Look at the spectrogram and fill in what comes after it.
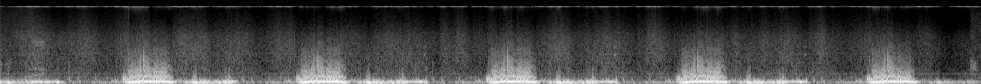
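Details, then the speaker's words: Rhonchi over the chest: low-pitched rumbling sounds with each breath, about 32 per minute, from vibration of bronchial walls suggesting secretions in the large airways; seen in bronchial asthma, bronchitis and localized obstructions. "sons graves originados pela vibração das paredes brancas que sugerem a presença de secreções nas grandes vias respiratórias são encontrados em pacientes com asma brônquica bronquite e obstruções localizadas"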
